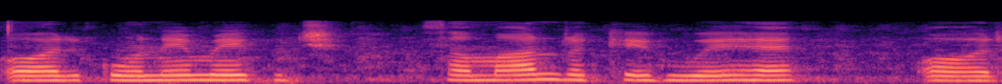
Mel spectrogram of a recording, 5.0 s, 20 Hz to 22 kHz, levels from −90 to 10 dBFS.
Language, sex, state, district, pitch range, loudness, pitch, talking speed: Hindi, female, Bihar, West Champaran, 215-230 Hz, -14 LUFS, 225 Hz, 110 wpm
